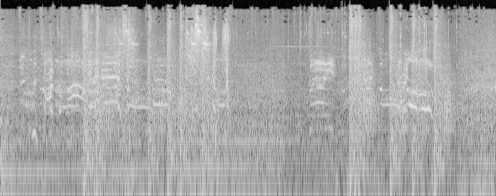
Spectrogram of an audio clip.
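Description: Men shout urgently.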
